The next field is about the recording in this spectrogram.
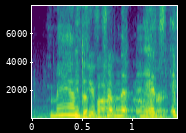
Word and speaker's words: Mandebach: It's like Mandebach. – Mandebach. – If you're from the Midwest.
